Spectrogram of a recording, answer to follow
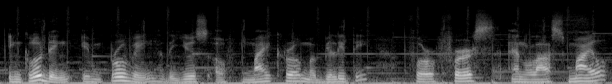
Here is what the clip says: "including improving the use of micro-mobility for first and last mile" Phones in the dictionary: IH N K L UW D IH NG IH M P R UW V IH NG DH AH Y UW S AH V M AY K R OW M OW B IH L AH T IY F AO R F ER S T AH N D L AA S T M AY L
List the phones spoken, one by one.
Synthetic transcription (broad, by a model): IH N K L UW D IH NG IH M P R UW V IH NG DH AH Y UW S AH F M AY K R OW M OW B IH L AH T IY F AO R F ER S T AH N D L AA S T M AY L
